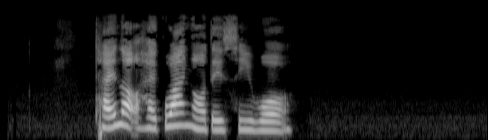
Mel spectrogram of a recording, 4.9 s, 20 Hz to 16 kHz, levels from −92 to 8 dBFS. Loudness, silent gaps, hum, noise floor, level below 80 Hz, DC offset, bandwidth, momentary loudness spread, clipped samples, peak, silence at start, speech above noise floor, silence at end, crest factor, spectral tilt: -22 LUFS; none; none; -76 dBFS; -66 dBFS; under 0.1%; 11 kHz; 9 LU; under 0.1%; -6 dBFS; 0.95 s; 54 dB; 2 s; 20 dB; -4.5 dB/octave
